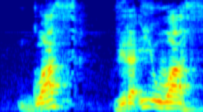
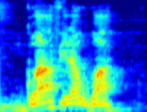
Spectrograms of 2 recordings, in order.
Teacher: Observa aí que o G, nesse caso, desaparece. Gua vira wa. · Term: lenição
